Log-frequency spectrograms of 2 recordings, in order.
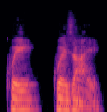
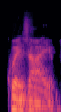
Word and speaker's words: quasi: And after Z sound, there comes I, occurs in dive, cry, and mind. Resultantly, we will pronounce it as quasi, quasi.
